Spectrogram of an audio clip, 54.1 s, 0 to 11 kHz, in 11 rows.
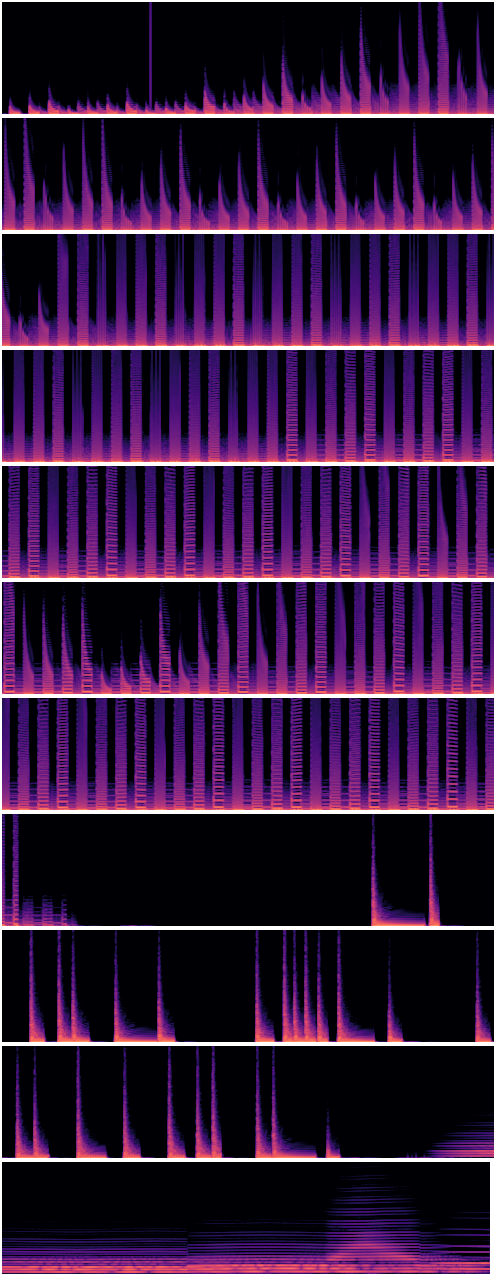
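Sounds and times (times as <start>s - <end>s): synthesizer sequenced pattern: 17.6s - 35.0s.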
